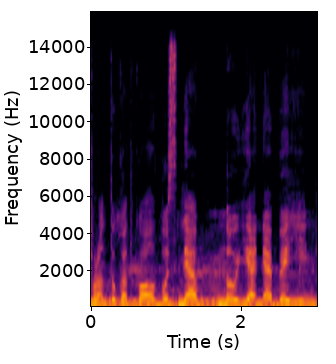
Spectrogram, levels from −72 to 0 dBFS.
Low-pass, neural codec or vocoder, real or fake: 14.4 kHz; none; real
